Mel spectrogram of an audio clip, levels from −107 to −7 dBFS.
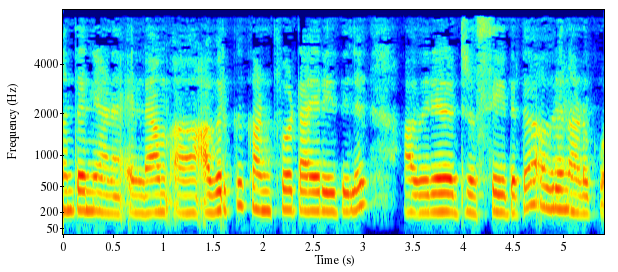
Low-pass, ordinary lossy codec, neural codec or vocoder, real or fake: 7.2 kHz; MP3, 32 kbps; vocoder, 44.1 kHz, 128 mel bands, Pupu-Vocoder; fake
